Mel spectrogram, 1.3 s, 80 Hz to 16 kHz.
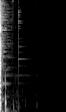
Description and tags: Small glass holiday ornament shattered with a ball-peen hammer. Bright, glassy shattering sound. Close miked with Rode NT-5s in X-Y configuration. Trimmed, DC removed, and normalized to -6 dB.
